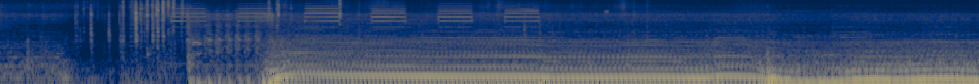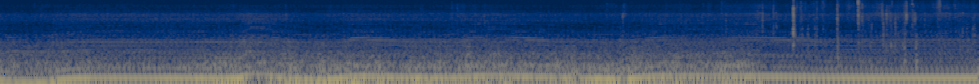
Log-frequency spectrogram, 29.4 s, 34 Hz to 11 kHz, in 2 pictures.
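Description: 2012 Subaru WRX STI's turbocharged 2.5-litre flat-four engine on a cold start: it cranks briefly, catches about four seconds in, and then idles steadily. A repeating high beep sounds for a few seconds just after it fires.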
